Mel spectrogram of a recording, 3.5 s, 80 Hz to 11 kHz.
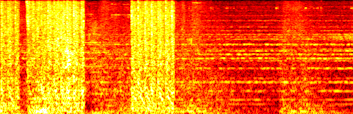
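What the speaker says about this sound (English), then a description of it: "commies running straight into the MG42" MG42 machine gun fire in Company of Heroes 2, with dense rapid bursts of automatic gunfire in a sustained battle din, cutting in and out in loud stretches.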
